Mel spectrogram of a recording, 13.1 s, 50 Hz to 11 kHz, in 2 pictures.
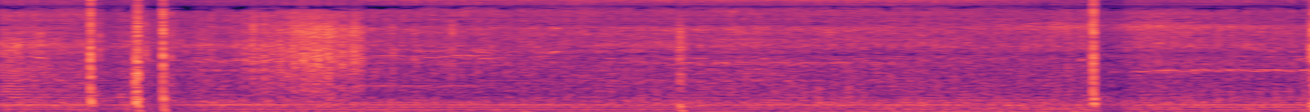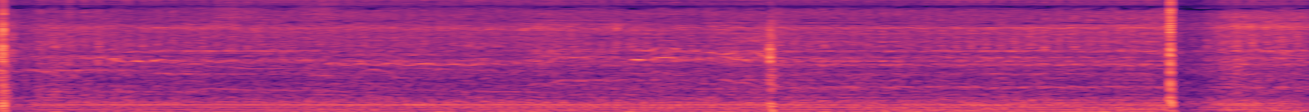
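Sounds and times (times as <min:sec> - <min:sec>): loud low hum: 0:00.0 - 0:13.0
fireworks bangs: 0:00.4 - 0:05.6, 0:10.3 - 0:11.7.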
